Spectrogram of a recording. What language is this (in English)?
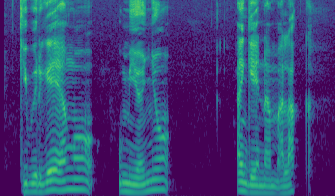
Kalenjin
